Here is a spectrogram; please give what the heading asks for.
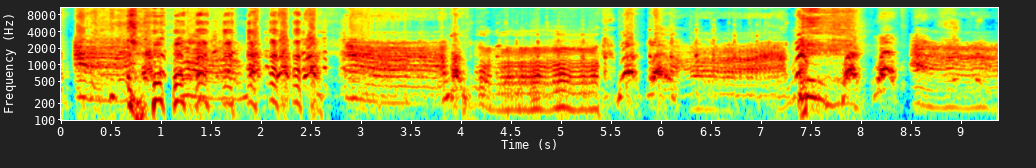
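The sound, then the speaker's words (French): A human voice imitates a series of alert dog barks: many rapid, varied yelps and growling bursts in an irregular rhythm, loud and nearly continuous for several seconds. “j'ai opté pour une autre fin, une série d'aboiements à la fois d'alerte et conclusif qui permettra un vaste champ d'interprétation.”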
